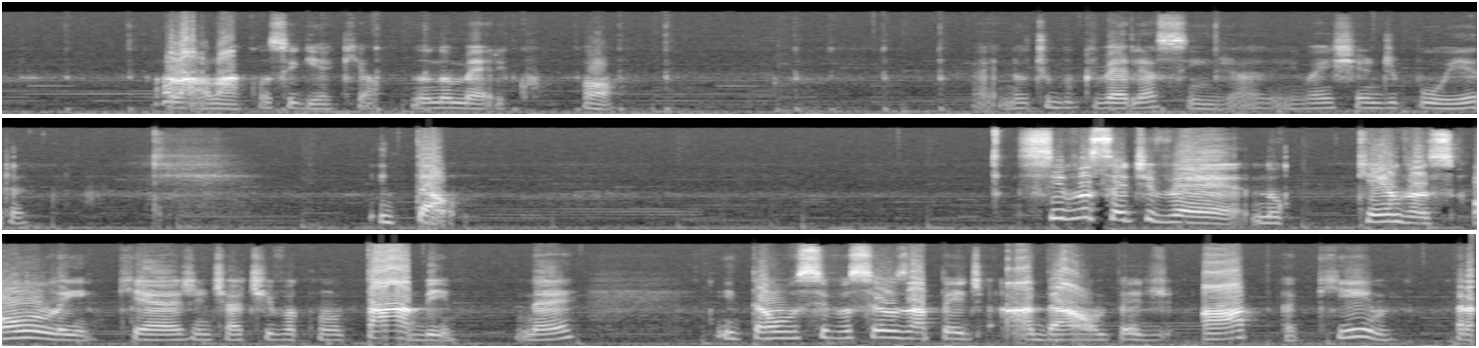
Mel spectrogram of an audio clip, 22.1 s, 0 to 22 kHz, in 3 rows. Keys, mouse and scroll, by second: 0.4 9, 1.4 KP_3, 2.6 KP_9, 5.5 KP_9, 15.4 Tab, 19.4-21.8 typing.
